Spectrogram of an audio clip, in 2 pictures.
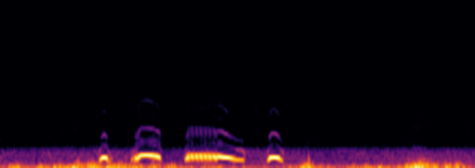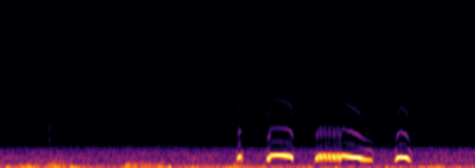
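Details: Spotted dove lure song after a month-long moult, the bird placed on the ground: two phrases of short coo, rising note and long descending coo, each ending with an extra clipped note, amid low rumbling noise.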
